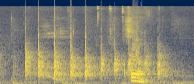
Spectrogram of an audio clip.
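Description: A man knocks quickly on a tiled wall.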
